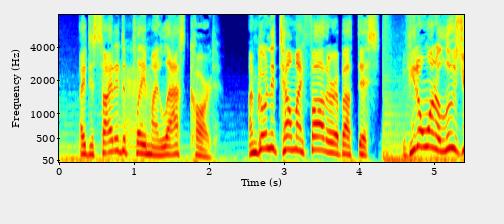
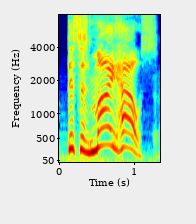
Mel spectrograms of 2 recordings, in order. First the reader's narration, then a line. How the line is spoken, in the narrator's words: I screamed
